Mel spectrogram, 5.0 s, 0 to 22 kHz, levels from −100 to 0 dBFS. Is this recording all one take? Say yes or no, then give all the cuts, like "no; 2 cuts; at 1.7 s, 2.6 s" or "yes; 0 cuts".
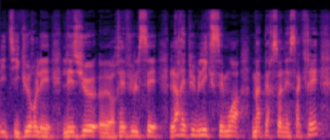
yes; 0 cuts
